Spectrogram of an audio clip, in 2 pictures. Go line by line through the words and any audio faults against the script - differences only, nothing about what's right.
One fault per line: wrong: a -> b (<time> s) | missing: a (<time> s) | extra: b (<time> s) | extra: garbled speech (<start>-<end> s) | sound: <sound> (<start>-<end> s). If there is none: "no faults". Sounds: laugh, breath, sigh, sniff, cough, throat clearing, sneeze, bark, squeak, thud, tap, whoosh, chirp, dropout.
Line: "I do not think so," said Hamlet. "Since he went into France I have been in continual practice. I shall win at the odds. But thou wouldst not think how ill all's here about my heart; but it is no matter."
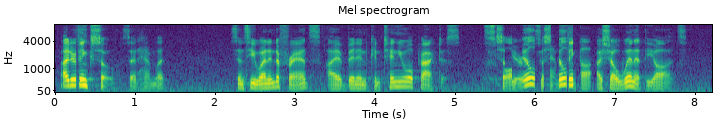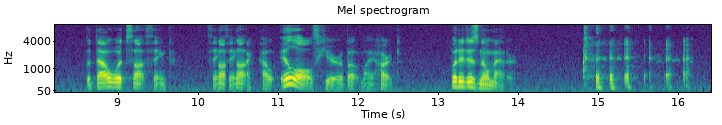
missing: not (0.2 s)
extra: garbled speech (5.3-6.7 s)
extra: garbled speech (10.1-10.7 s)
sound: laugh (14.8-16.2 s)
